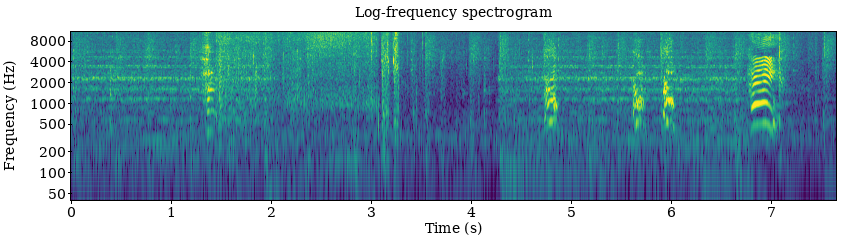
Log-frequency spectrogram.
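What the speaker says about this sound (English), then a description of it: "The dog's always barking." A dog in a video game barks and yips in short bursts, several sharp yelps and a whimper toward the end, over low background game music and rumble.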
